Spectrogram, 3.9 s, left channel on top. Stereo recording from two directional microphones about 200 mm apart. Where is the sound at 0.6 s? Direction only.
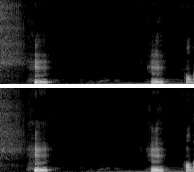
35° right (ahead or behind).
